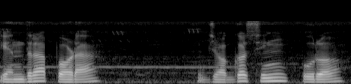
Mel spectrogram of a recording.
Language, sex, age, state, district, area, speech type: Odia, male, 18-30, Odisha, Kendrapara, urban, spontaneous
